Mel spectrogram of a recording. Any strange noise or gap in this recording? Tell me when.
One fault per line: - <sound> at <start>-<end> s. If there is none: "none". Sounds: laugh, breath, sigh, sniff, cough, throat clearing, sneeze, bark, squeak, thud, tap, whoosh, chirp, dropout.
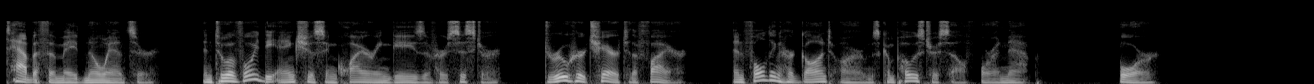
none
